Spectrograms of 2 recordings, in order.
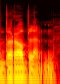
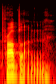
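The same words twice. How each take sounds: First: The word begins with a B sound. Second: The word begins with a P sound. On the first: "swapping out the letter P for a B" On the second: "It's not a problem"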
